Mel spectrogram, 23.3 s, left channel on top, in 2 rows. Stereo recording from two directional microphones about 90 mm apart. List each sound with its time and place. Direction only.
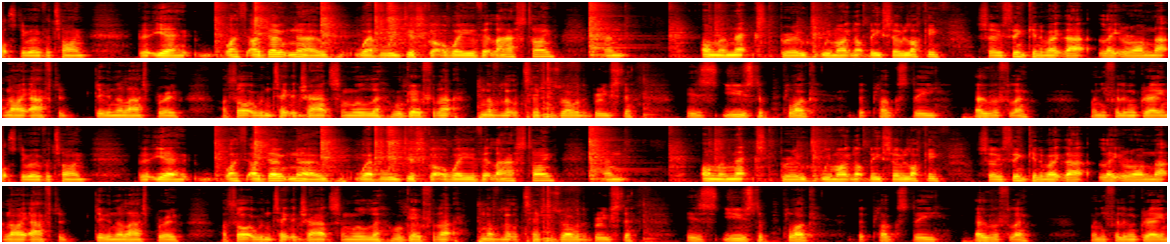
0.0 s speech: 20° right (ahead or behind)
1.3 s speech: centre (ahead or behind); by 14.2 s 30° right (ahead or behind)
14.2 s speech: 10° right (ahead or behind)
